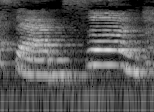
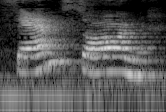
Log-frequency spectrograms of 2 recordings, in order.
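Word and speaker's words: Samsung: सब अलग है भाई, ये जो करेक्ट प्रोनाउंसिएशन है मैं बताती हूँ। तो ये जो है इसकी प्रोनाउंसिएशन है सैमसंग, सैमसंग, सैमसॉन, देख लीजिए यहाँ पे लिखा हुआ स्पेलिंग, और क्या है ये सैमसॉन, सैमसॉन, सैमसॉन, तो सैमसॉन। अब से आप प्रोनाउंस करेंगे सैमसॉन, मैं सैमसॉन कंपनी में जा रही हूँ, समझ आ गया सैमसॉन।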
